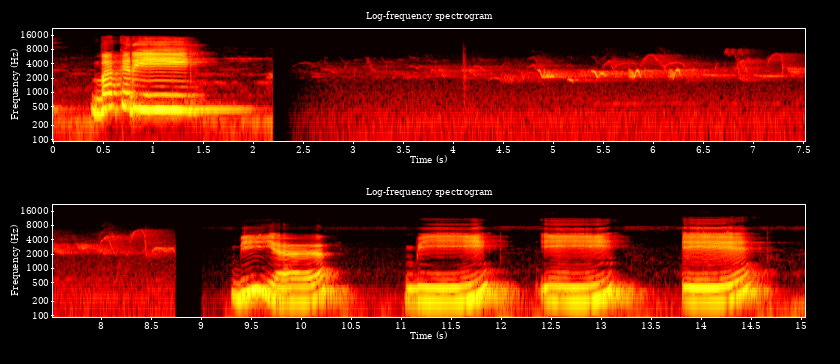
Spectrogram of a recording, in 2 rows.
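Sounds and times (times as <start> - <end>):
faint outdoor ambience: 0.0 - 15.0
small birds chirping: 2.4 - 8.8.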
